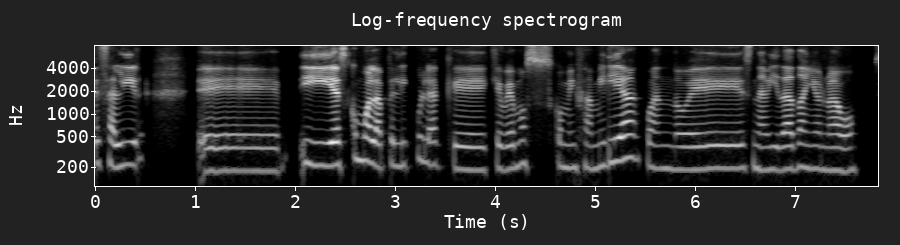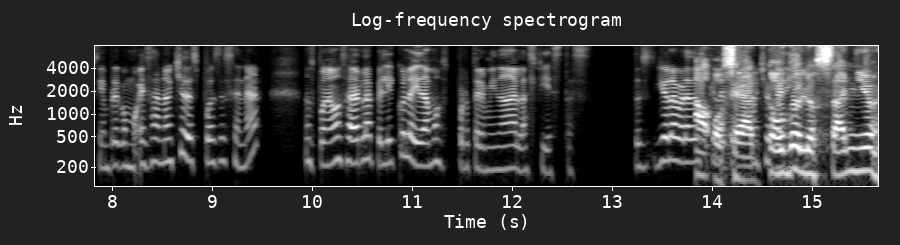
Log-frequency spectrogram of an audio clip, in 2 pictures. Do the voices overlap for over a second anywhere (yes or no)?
yes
